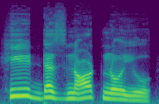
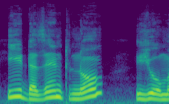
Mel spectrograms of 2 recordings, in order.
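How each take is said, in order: First: The words 'does not' are said in full. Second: The words 'does not' are contracted to 'doesn't'.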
